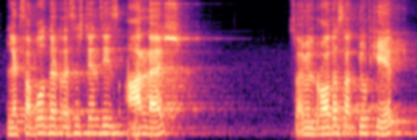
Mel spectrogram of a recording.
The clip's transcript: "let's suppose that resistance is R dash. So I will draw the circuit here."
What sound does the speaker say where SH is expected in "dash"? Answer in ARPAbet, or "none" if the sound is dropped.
SH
